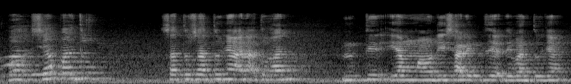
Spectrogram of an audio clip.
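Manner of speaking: high, surprised exclaiming voice; astonished question. Acted. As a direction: exclaim in disbelief, pitched well up. General reacts with astonishment. (seruan heran dengan suara tinggi)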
